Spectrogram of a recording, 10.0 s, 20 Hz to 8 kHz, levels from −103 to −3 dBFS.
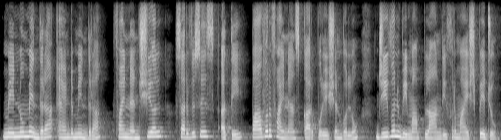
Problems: background sounds at intervals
